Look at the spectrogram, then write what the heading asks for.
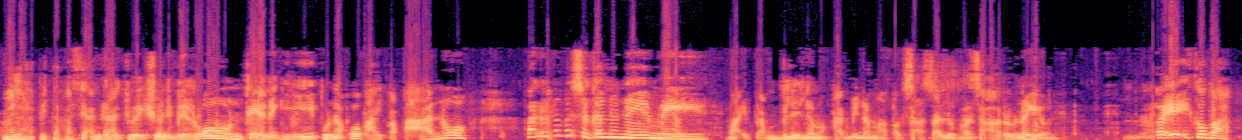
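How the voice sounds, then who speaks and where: A woman's voice: low-pitched, moderate pace. An actress playing a chatty, friendly balut vendor and mother in a Filipino radio drama. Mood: warm, encouraging. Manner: chatty, animated, folksy. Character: friendly, grateful balut vendor mother pushing her cart.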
